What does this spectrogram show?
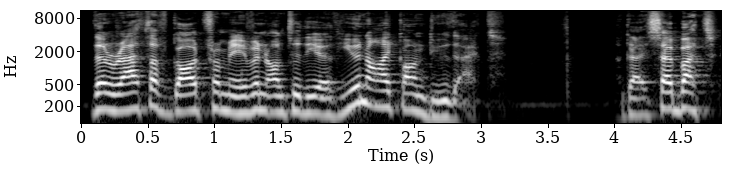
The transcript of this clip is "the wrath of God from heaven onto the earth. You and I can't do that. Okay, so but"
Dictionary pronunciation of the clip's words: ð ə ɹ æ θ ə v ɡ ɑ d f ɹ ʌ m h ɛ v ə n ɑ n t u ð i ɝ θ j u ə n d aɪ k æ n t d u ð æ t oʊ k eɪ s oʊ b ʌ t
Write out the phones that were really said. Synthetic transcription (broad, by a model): ð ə ɹ æ θ ə v ɡ ɑ d f ɹ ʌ m h ɛ v ə n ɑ n t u ð i ɝ θ j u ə n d aɪ k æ n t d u ð æ t oʊ k eɪ s oʊ b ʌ t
